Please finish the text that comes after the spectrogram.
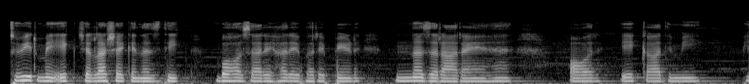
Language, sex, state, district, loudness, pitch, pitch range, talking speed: Hindi, female, Maharashtra, Sindhudurg, -22 LUFS, 150 Hz, 145-155 Hz, 145 wpm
